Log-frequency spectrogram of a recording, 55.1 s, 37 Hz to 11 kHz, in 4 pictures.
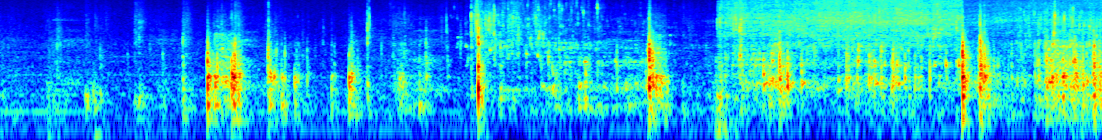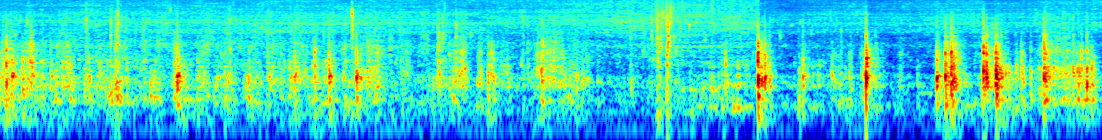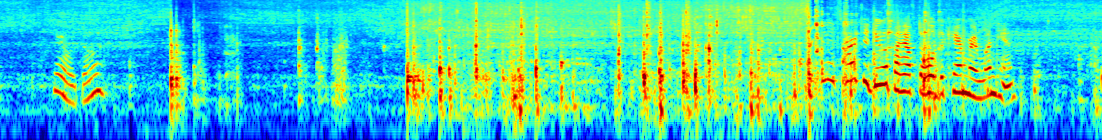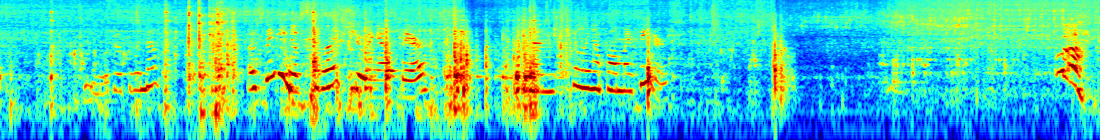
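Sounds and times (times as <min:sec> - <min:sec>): plastic waterer clattering: 0:09.0 - 0:21.2, 0:42.4 - 0:49.8
tap running into sink: 0:40.4 - 0:54.1.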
